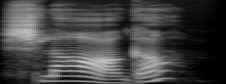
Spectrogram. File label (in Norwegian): "slaga", hemsedalsmaalet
